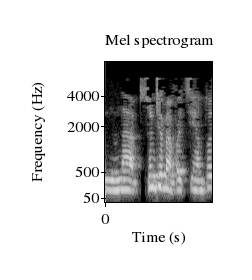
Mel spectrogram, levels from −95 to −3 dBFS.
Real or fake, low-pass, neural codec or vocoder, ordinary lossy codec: real; 7.2 kHz; none; MP3, 24 kbps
